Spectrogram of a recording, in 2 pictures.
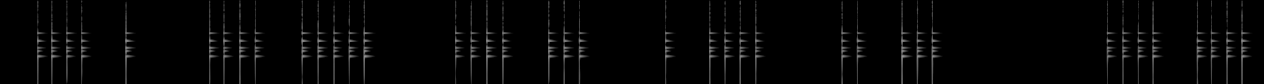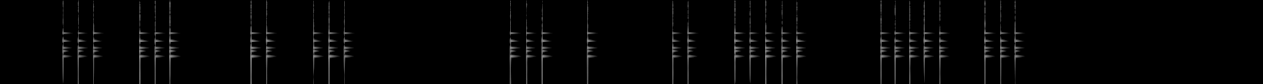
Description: Tap code, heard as taps on glass, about 6 knocks a second. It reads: QUSDH TNH LJX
